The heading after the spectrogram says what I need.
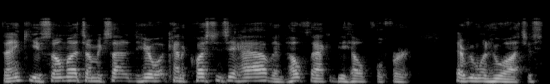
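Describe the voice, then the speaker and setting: A man's voice: a little high, fairly even intonation, fast talker, pushed and bright. A man from Texas with a slight Texan accent, a podcast guest telling his story in casual chat with many restarts and fillers.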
